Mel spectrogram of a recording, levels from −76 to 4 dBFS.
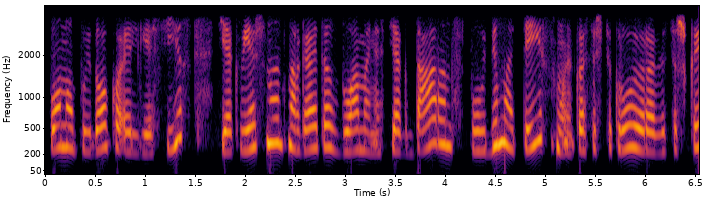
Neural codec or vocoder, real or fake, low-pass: none; real; 3.6 kHz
